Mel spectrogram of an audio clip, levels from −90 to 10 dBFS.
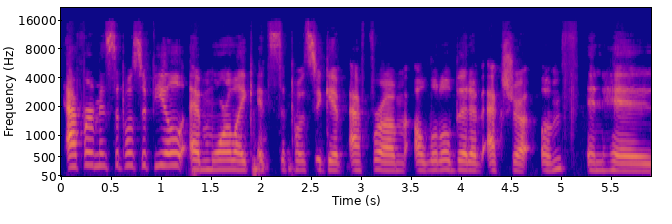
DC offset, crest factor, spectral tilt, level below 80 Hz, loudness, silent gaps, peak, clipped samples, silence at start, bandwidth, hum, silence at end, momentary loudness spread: under 0.1%; 26 dB; -2 dB/octave; -74 dBFS; -29 LUFS; none; -4 dBFS; under 0.1%; 0.05 s; 16 kHz; none; 0 s; 8 LU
